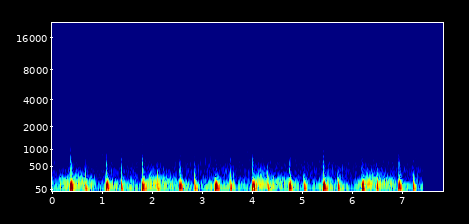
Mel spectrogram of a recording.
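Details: Heartbeat deliberately made faster and slower: low, dull beats around 80 per minute with the spacing between beats shifting faster and slower, a heartbeat with varying rate.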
